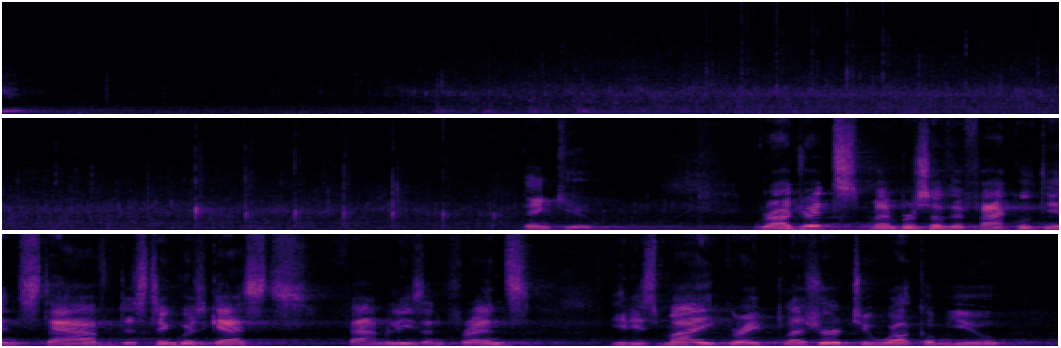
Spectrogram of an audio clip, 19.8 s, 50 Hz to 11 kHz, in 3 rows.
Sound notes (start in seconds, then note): 8.9 applause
